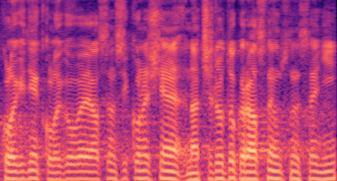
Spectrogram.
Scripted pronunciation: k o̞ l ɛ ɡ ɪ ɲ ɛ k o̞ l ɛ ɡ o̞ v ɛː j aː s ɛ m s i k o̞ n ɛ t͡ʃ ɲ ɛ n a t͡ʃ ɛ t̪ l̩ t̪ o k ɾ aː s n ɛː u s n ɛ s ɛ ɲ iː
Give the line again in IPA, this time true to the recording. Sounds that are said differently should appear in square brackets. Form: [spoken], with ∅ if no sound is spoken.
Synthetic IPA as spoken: k o̞ l ɛ ɡ ɪ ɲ ɛ k o̞ l ɛ ɡ o̞ v ɛː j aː s ɛ m s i k o̞ n ɛ t͡ʃ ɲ ɛ n a t͡ʃ ɛ t̪ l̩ t̪ o k ɾ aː s n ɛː u s n ɛ s ɛ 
